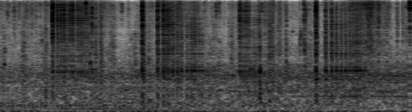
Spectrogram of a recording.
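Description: Close-up chewing and crunching of fried chicken, with a scatter of short sharp clicks and crackles, over a steady low hum.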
